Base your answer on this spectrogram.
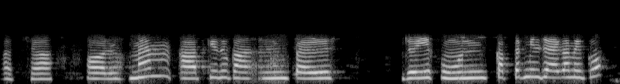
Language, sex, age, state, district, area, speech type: Urdu, female, 18-30, Uttar Pradesh, Gautam Buddha Nagar, rural, conversation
